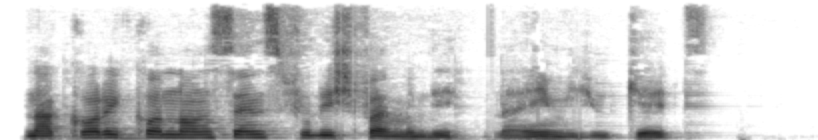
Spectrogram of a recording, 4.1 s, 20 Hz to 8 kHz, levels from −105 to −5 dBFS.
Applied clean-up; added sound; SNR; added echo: neural mask model DeepFilterNet 3.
